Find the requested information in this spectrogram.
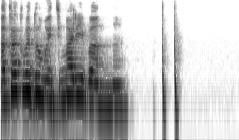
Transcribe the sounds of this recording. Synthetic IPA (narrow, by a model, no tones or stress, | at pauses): akakvɨd̪uməjɪtʲɪmaɾʲivanːə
